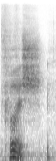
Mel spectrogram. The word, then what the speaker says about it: Pwyll: But many of the features on Europa are actually Celtic, including its major crater, which is named, or which is spelled P-W-Y-L-L, which is a Welsh name, which I believe is pronounced Pwysh. And please, Welsh listeners, write in and tell me how bad this is.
